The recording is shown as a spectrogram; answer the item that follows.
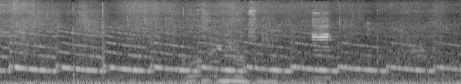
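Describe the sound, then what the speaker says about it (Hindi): An ambulance siren on a congested highway toll approach in India cycles in repeated rising-falling sweeps, steady and fairly close, with road noise underneath and no talk. "बट शायद ये एम्बुलेंस है, हमें एम्बुलेंस को रास्ता देना चाहिए।"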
